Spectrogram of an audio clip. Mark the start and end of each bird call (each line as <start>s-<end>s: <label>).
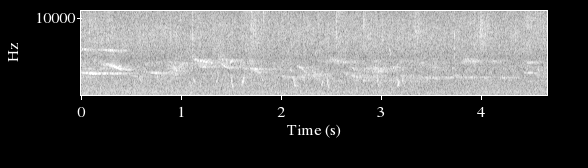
0.0s-0.5s: Iiwi (Drepanis coccinea)
1.3s-1.7s: Omao (Myadestes obscurus)
2.1s-3.3s: Omao (Myadestes obscurus)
